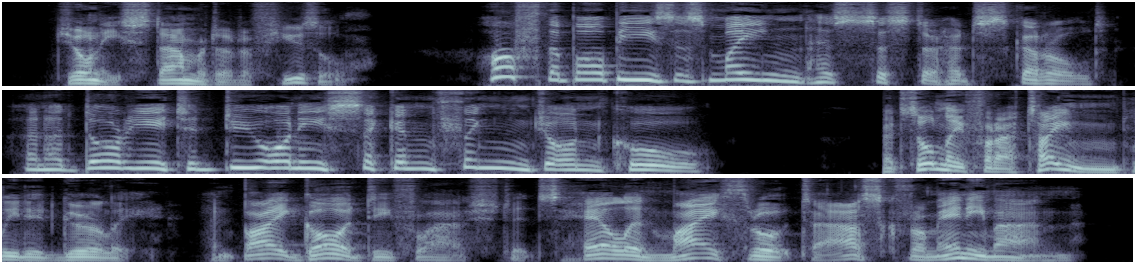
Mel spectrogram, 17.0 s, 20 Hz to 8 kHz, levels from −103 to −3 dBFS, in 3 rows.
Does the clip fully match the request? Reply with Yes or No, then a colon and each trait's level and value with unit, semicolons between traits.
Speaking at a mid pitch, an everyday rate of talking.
Yes: medium, 170 Hz; average, 160 wpm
